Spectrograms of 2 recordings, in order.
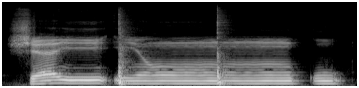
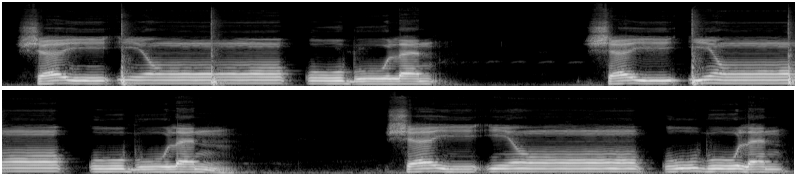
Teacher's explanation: Gimana perubahannya? Samar, suaranya menjadi terdengar samar, dengung, dan ditahan lama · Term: tanwin in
